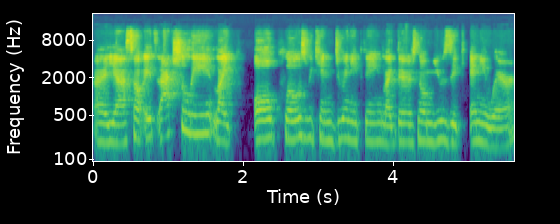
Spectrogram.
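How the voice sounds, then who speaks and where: A woman speaks at a medium pitch with a French accent. Her pace is moderate and her pitch varies in an ordinary way. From Quebec. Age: 20s. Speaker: professional singer. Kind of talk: casual interview chat. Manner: halting.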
